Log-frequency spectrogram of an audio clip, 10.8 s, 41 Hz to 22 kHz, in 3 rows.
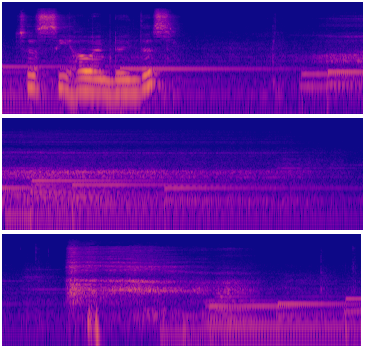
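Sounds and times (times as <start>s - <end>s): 
gentle music: 0.0s - 10.8s
speech: 0.2s - 1.8s
deep breath in: 2.7s - 7.2s, 7.8s - 9.8s
big sigh of exhaled breath: 2.9s - 7.1s, 7.8s - 9.8s.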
